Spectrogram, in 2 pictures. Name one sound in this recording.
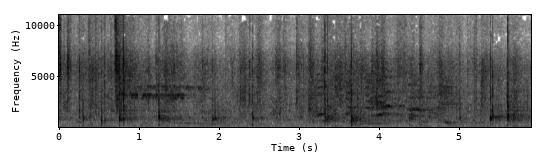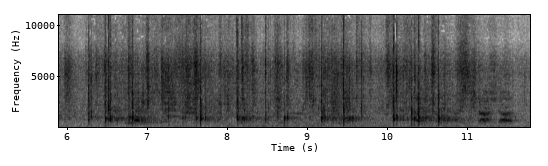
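Sneakers scuff and patter on pavement.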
